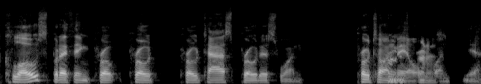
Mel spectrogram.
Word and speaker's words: Protas: Do we know how to pronounce Protas? Is it Protas? It's Protas.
